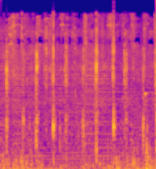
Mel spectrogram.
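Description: Horse hooves clip-clop in a steady, fairly close rhythm during a ride toward a village, with a few sharper strikes standing out over a low background.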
